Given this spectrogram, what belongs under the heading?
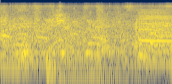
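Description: A large crowd gathered behind a police barrier at a Ferguson protest gives off a continuous dense murmur of voices and street noise, close and fairly loud, with someone talking nearby.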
